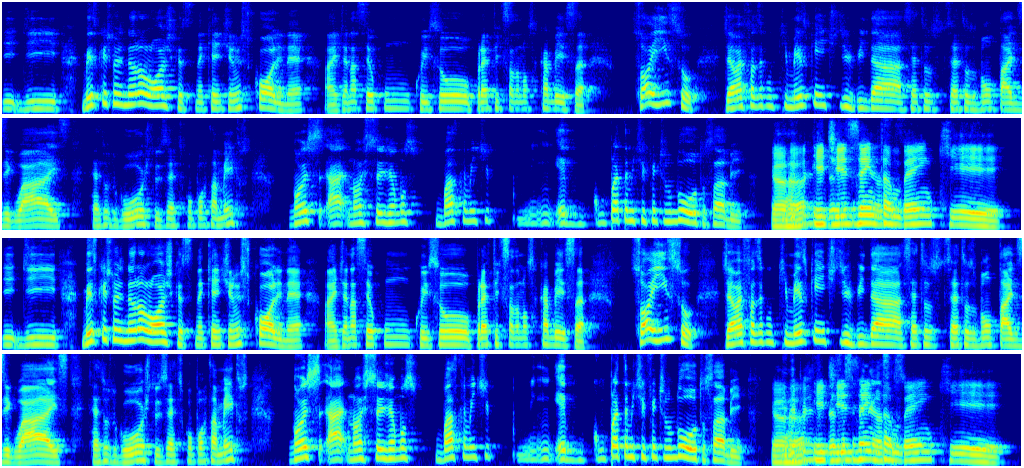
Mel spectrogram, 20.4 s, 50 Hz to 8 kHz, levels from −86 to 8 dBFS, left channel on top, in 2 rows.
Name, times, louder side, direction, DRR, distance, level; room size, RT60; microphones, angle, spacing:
voice 1, 0.0-6.0 6.3-6.9 7.2-10.8 11.1-17.6 18.0-19.0, right 4 dB, 85° right, 0.9 m, -31 dB
voice 2, 17.9-20.2, left 2 dB, 25° left, 0.9 m, -28 dB
12.0 x 8.9 x 4.3 m
head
